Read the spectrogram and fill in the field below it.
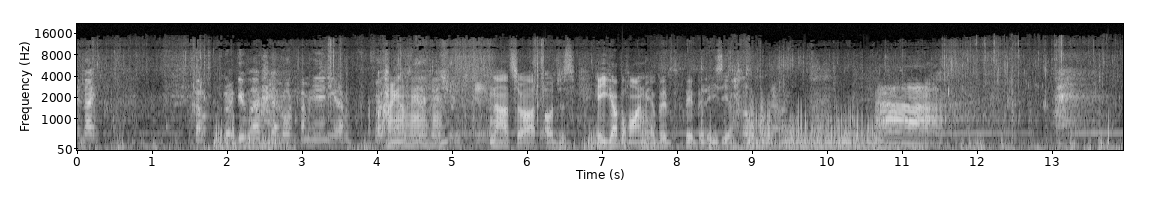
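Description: Water splashes against a boat's side.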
